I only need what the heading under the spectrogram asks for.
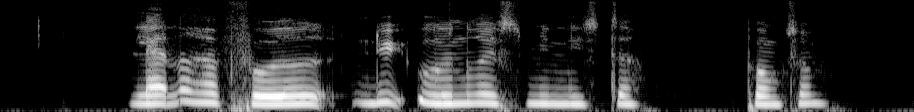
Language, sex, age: Danish, female, 25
